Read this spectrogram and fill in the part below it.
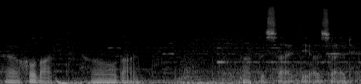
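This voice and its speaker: Streamer type: a lowish-voiced excitable man reacting to a game with music underneath. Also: normal speed, gravelly. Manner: excitable, exclaiming, swearing, thinking aloud. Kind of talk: live game reaction commentary.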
